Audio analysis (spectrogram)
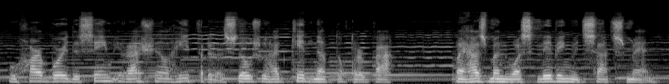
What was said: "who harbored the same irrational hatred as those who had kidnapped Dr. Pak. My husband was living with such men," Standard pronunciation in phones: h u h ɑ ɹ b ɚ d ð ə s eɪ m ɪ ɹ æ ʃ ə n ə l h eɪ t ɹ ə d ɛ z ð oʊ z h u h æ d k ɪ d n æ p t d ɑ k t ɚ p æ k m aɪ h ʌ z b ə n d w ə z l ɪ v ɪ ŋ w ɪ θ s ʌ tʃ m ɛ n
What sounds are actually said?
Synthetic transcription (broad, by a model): h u h ɑ ɹ b ɚ d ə s eɪ m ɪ ɹ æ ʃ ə n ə l h eɪ t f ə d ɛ s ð oʊ s h u h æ d k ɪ d n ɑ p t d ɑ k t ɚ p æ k m aɪ h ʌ s b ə n d w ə s l ɪ v ɪ ŋ w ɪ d s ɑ s m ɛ n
